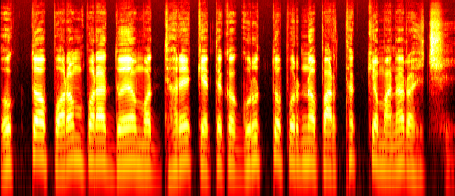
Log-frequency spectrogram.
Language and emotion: Odia, neutral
